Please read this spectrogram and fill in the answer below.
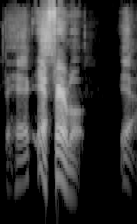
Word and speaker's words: Faribault: Yeah, Faribault. Yeah. You just don't say the T.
